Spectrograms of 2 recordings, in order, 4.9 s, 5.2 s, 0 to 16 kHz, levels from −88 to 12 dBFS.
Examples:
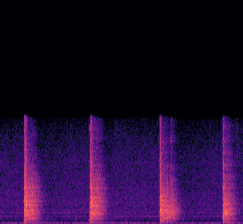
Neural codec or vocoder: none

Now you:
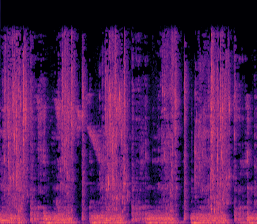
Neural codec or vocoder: none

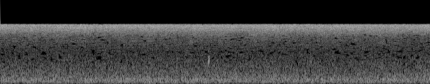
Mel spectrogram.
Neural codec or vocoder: none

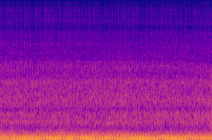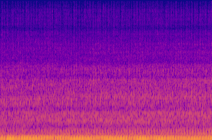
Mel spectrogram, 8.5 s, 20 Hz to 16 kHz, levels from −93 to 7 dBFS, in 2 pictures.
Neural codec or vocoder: vocoder, BigVGAN v2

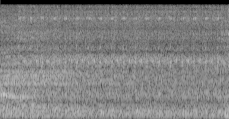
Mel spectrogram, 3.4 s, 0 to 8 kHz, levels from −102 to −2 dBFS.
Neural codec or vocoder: vocoder, Vocos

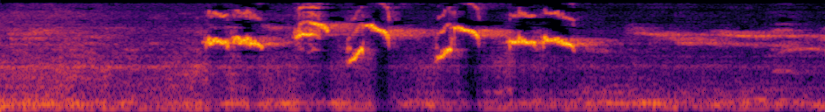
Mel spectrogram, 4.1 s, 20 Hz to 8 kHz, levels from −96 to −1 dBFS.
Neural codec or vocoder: vocoder, Vocos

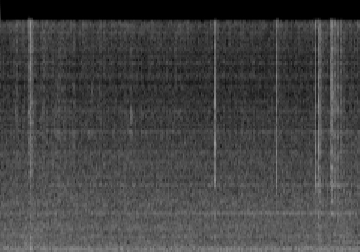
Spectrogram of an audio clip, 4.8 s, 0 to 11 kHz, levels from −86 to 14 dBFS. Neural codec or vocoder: vocoder, WaveNeXt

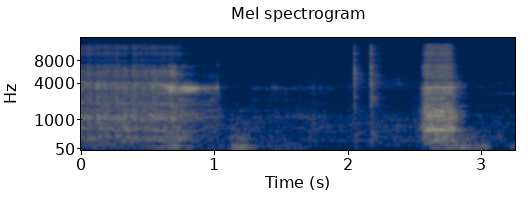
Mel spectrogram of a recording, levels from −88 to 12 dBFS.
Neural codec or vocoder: codec, SNAC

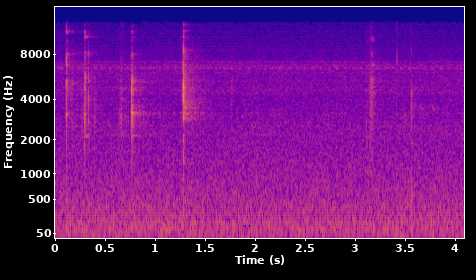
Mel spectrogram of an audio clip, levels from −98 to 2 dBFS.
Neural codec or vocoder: vocoder, BigVGAN v2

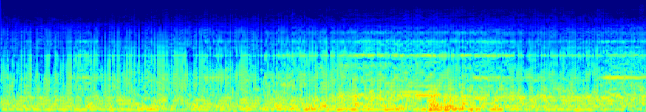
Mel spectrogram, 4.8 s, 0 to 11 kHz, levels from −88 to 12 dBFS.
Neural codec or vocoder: vocoder, BigVGAN v2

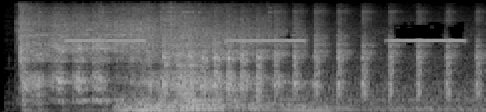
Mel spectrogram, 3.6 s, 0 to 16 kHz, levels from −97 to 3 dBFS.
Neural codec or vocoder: none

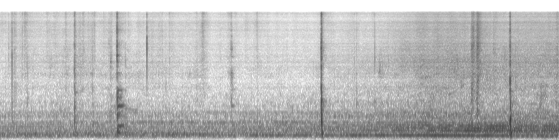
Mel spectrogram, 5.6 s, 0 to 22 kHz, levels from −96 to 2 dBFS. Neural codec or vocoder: autoencoder, DAC-VAE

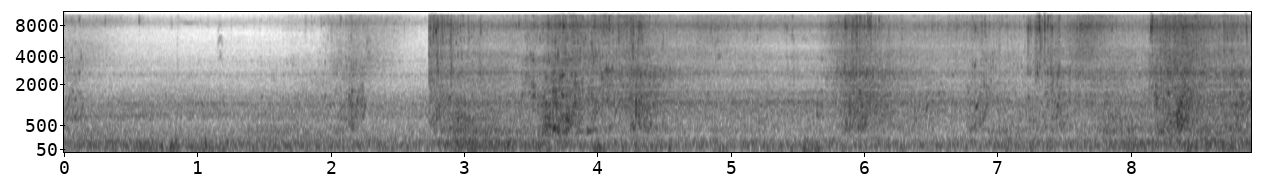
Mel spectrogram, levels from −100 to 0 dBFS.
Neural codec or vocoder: none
